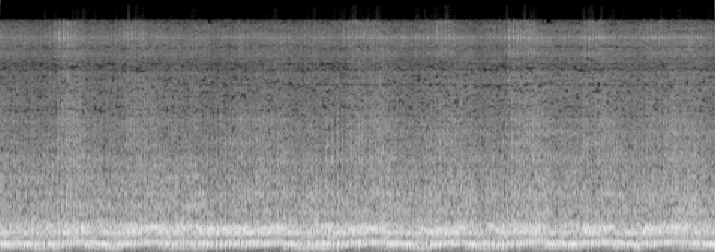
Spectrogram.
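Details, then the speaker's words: Suzuki Satria FU engine started cold, coarse running reportedly worse when hot: gritty drone and rough pulsing under the beat; worn crankshaft bearing with play, confirmed on teardown, transmission bearing also worn. "dengan keluaran mesin kasar ya kasarnya ini seperti di bearing kruk as sama rumah kopling coba Nyalakan ini kondisi mesin dingin ya nanti kalau panas kasarnya makin parah"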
